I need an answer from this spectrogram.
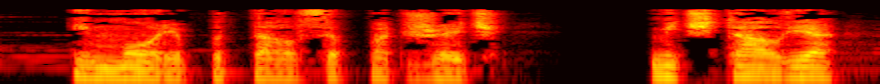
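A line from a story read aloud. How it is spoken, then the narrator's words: Uncertain whisper. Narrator (Russian): прошептал неуверенно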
